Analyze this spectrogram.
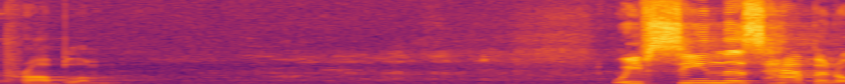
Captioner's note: La audiencia se ríe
